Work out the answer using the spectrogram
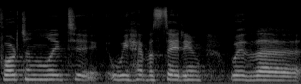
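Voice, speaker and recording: Speaking at a fairly slow pace, a woman with a non-native accent uses a medium pitch. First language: not English. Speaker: football club sustainability manager. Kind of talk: panel discussion. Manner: halting, many fillers and restarts.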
